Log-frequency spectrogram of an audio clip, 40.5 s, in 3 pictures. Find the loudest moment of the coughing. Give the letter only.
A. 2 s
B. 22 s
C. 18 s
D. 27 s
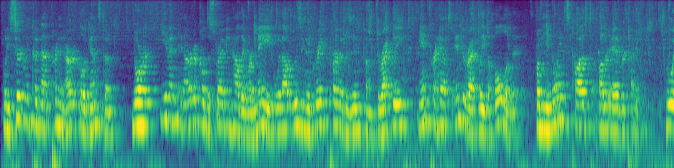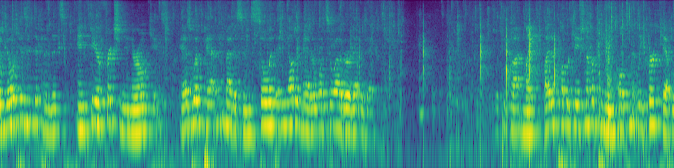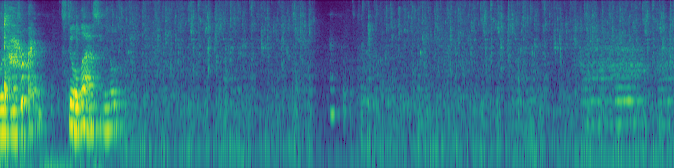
D.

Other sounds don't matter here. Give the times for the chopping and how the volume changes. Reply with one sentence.
The chopping can be heard from 20.5 to 25.9 s, getting louder.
